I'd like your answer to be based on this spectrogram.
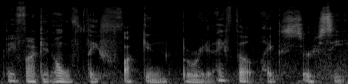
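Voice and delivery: slow, whispery aftermath; wounded dramatic hush. Pretend. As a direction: whisper it as if wrung out by the ordeal. Plays wounded after the outburst.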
